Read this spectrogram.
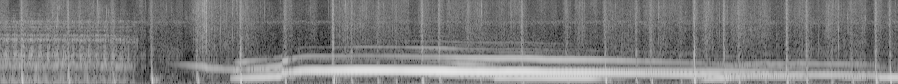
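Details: Wolves howling, a call that alerts pack members to gather defenses: after faint noise, several overlapping long tones enter, one rising then holding steady and others slowly falling, with regular clicks throughout.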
